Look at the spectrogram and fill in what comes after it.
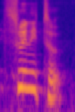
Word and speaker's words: Sweeney Todd: Yo elegí Sweeney Todd.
